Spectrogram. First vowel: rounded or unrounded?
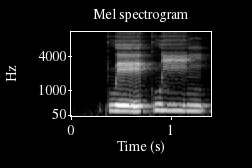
unrounded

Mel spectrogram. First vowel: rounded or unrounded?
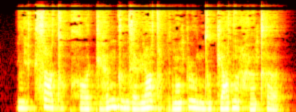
unrounded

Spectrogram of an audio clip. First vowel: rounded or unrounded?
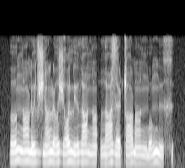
unrounded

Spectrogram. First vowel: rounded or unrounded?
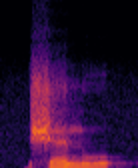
unrounded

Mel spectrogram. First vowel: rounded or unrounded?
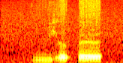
rounded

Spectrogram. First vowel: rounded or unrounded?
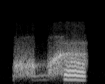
rounded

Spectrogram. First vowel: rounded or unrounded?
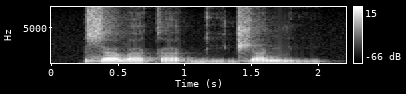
unrounded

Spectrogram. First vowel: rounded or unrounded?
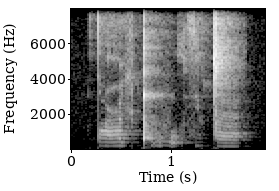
rounded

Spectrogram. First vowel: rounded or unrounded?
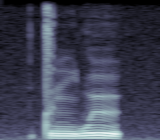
unrounded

